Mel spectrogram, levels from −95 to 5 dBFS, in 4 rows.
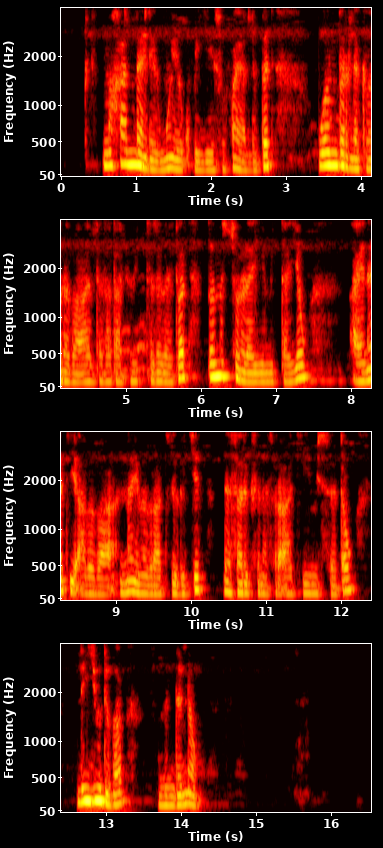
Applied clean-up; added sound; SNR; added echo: none; none; none; reverberation time 0.3 s.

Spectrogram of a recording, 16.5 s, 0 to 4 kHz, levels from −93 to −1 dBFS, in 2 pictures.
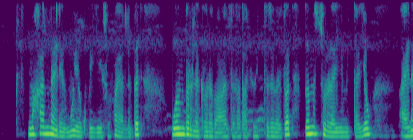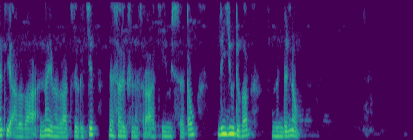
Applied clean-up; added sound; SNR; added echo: none; none; none; none.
